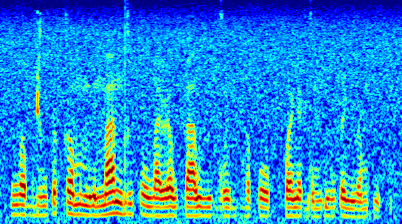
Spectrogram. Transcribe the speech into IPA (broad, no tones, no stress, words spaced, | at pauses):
wʌb ɖɯwɗʌ kʌmɐmlʲɐ ma ndɯpowa ɭʌw ɠawlʲɯɡoɪ̯bʱɐ pof pʌɳɛ ɡomɗɯwɗɐlʲ wʌmfɯf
